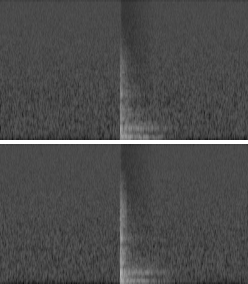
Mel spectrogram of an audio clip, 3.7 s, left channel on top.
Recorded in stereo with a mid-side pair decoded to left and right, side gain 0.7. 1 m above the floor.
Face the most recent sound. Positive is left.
turn(degrees=-30)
